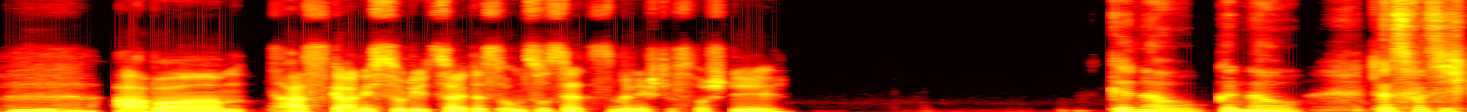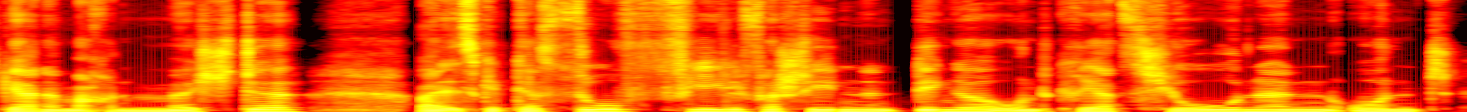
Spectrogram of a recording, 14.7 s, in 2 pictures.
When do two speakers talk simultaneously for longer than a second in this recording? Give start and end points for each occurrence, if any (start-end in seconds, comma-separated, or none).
none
